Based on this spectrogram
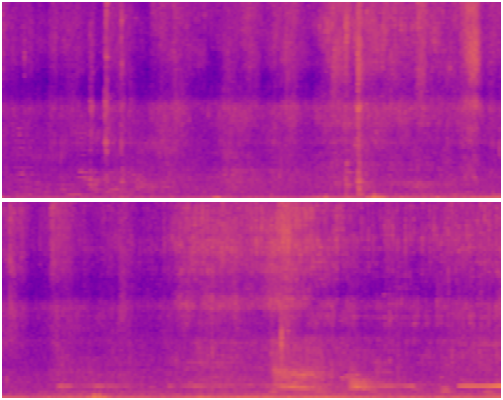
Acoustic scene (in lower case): street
